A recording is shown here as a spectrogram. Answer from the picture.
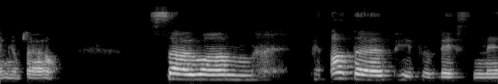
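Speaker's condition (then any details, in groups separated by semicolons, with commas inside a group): Motor neurone disease; bulbar onset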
